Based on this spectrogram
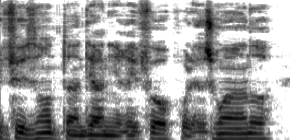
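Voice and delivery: usual speaking voice

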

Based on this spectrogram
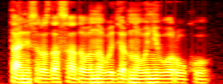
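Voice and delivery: ordinary delivery, nothing marked

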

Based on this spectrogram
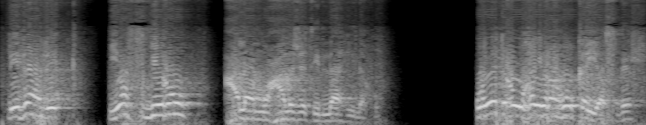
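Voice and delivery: loud, ringing sermon delivery; forceful preaching. Acted. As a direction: preach it out to the hall. Preacher at full force opening. (وعظ خطابي بصوت عالٍ)

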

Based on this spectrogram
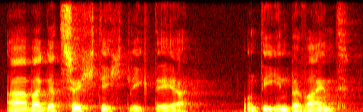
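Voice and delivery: low, soft pronouncement; grim finality. Acted. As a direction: drop the voice and close the matter. Kreon reports the punishment, grimly.

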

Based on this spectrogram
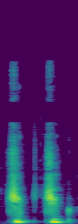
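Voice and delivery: high, short scissor snips; imitated snipping. A narrator's reading. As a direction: mimic shears snipping in a high voice. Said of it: "сопровождая это звуками". (изображая щёлканье секатора)

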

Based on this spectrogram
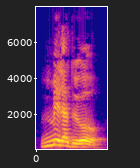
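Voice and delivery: very loud, ferocious order; explosive, drawn-out yell; savage shout. A narrator's reading. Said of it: "cria Heathcliff avec sauvagerie".

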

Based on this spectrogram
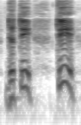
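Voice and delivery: high, spluttering stammer; breathless sputter; choking with rage. A narrator's reading. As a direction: choke on the words in fury. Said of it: "Михаил Елизарыч задохся".

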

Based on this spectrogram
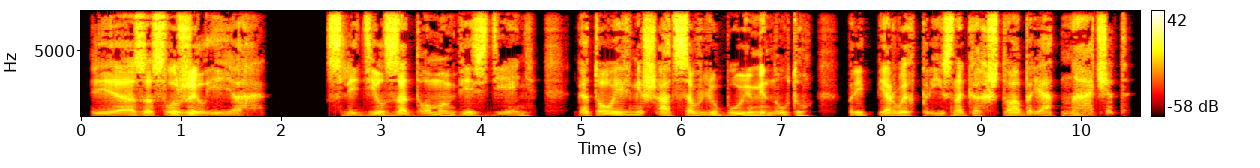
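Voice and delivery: низкий медленный голос; спокойный голос великана; giant's low voice. A narrator's reading. Разговор с лысым великаном. (низкий голос великана)

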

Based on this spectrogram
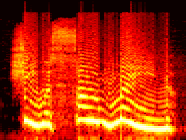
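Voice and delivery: high, loud, drawn-out outburst; angry cry. A narrator's reading. Bernard breaks his silence about Missus Blakemore, angry cry. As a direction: burst out with long-held resentment. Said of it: "he cried angrily".

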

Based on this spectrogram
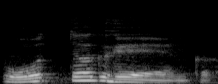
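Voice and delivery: slow, stretched amazement; drawled wonder; drawn out. A narrator's reading. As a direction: stretch it out in awe. Boys admire the table.

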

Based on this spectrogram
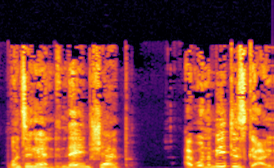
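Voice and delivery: high, mock-amazed repeat of the name; amused disbelief. Real, not acted. Vlogger relishing the name Shep, amused and high.

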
